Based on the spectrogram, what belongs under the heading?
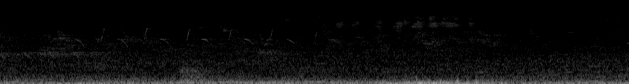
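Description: Small birds chirping in short, quick falling notes, over a low wind rumble on the microphone that swells about four seconds in.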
